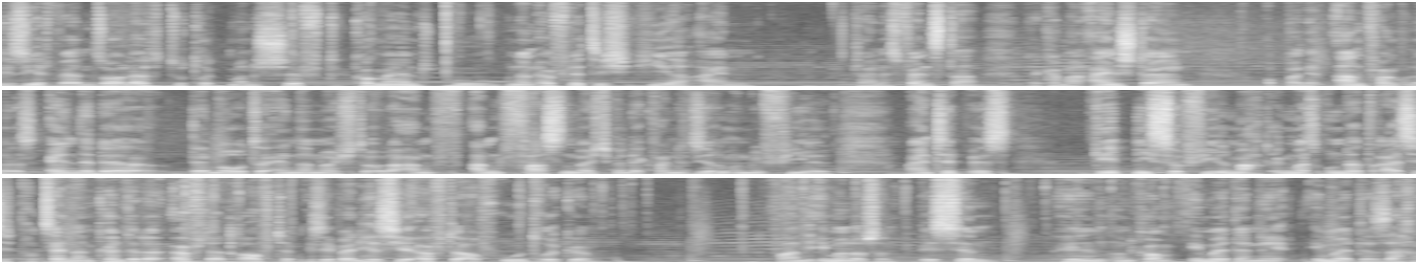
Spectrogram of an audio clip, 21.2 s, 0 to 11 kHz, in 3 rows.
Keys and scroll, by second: 16.6 super+a, 17.4 super+u, 17.7 super+u, 18.0 super+u, 18.3 super+u, 18.5 super+u, 18.8 super+u, 19.1 super+u, 19.3 super+u, 19.4 super+u, 19.6 super+u, 19.7 super+u.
